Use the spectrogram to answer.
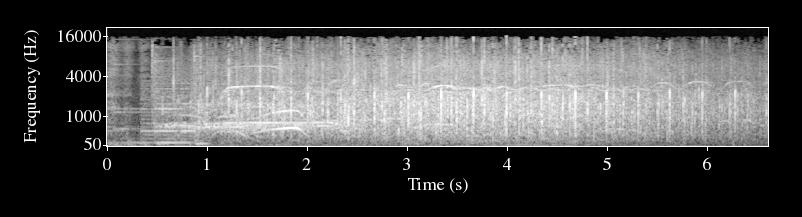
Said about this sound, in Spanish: Un aplauso, pon un aplauso.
